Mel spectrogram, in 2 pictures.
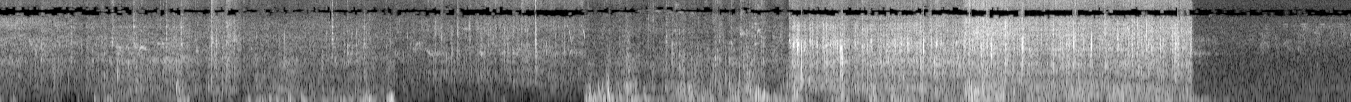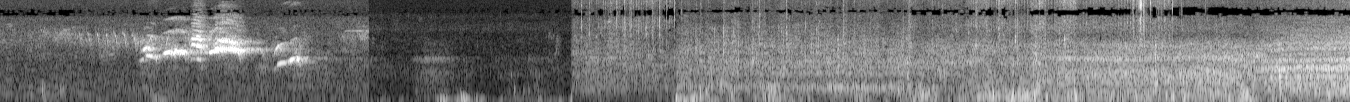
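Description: Riding noise from a bicycle on a dirt forest trail and gravel road: wind on the microphone and tyre rumble, in several stretches that start and stop abruptly. A bird chirps briefly about fifteen seconds in, during a quieter stretch.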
